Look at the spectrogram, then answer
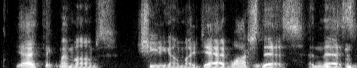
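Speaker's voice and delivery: play-acted calm, detached, matter-of-fact dispassionate tone. Retelling how a character calmly tells about footage: imitating a dispassionate telling. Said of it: "it's very dispassionate".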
